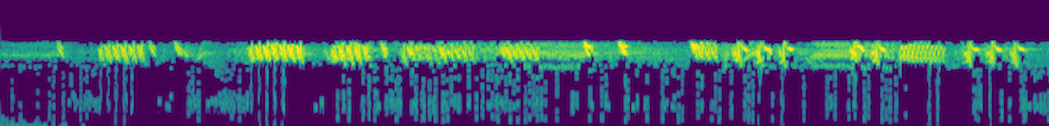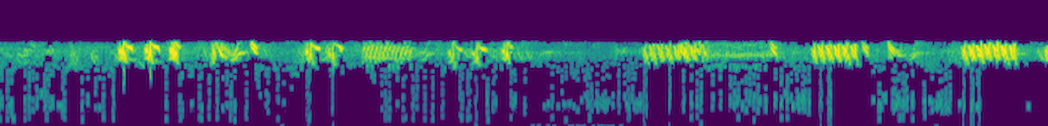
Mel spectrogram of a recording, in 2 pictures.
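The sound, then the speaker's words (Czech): A common redpoll sings a long run of buzzy, twittering trills and rapid chattering notes, high-pitched and fairly loud, broken by short pauses, with no voices present. “Pokud tento zpěv uslyšíte v červnu někde na Šumavě a ornitolog vám řekne, že jste právě poslouchali zpěv čečetky zimní, budete jistě trochu překvapeni.”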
